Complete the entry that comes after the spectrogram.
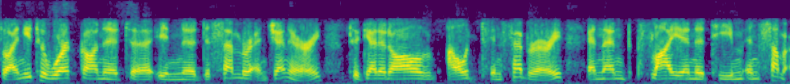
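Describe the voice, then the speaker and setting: A man with a German accent at medium pitch, moderate pace, fairly even intonation and very even loudness. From Germany. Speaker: solar company owner and engineer. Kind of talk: interview.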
